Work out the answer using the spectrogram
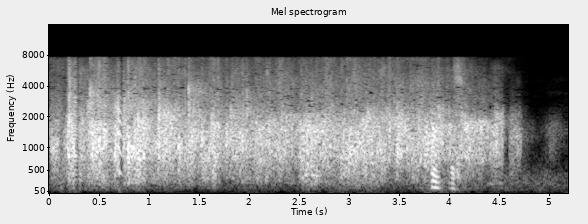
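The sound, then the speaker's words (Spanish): Audience applause at a conference talk on free software communities: dense, steady clapping that holds strongly for several seconds and then quickly dies away near the end. “vamos a darle un fuerte aplauso con el tema de comunidades de software libre.”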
